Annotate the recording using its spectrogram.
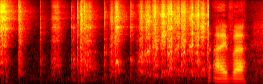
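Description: A metal tool scrapes across a metal plate.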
